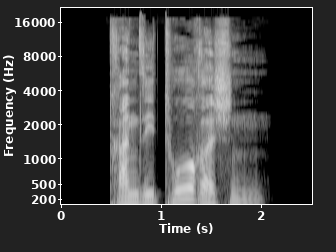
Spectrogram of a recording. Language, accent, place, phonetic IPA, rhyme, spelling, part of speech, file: German, Germany, Berlin, [tʁansiˈtoːʁɪʃn̩], -oːʁɪʃn̩, transitorischen, adjective, De-transitorischen.ogg
- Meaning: inflection of transitorisch: 1. strong genitive masculine/neuter singular 2. weak/mixed genitive/dative all-gender singular 3. strong/weak/mixed accusative masculine singular 4. strong dative plural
